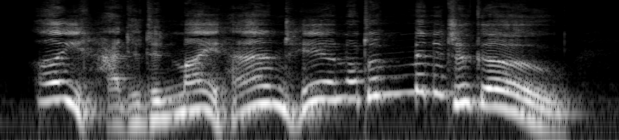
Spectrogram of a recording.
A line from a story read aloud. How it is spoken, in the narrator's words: he would exclaim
